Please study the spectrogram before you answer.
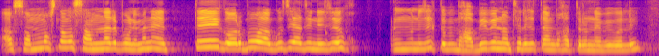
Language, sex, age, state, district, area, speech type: Odia, female, 18-30, Odisha, Kandhamal, rural, spontaneous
